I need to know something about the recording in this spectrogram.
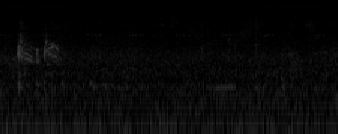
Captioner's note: attendee coughs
